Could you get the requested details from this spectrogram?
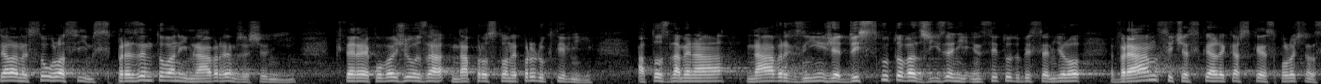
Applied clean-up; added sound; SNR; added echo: none; none; none; none.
